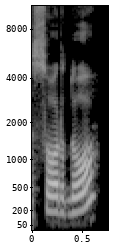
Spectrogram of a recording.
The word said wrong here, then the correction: sourdough: É, essa é uma expressão inglesa daí, é sourdough. Sourdough, é, tá.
